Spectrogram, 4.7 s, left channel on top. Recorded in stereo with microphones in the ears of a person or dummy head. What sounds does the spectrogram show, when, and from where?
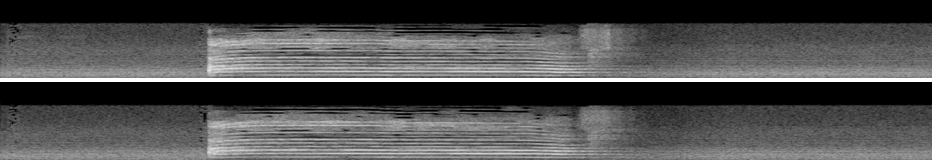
1.0 s a scream: 20° left (ahead or behind), 2.5 m; by 2.8 s centre (ahead or behind), 3 m
2.9 s a splash: 25° left (ahead or behind), 4 m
